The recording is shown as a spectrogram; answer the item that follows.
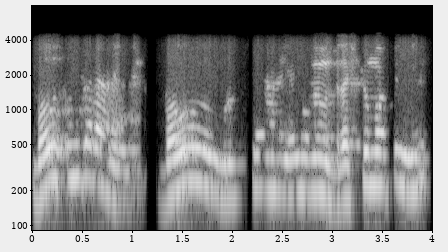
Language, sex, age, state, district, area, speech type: Sanskrit, male, 30-45, Telangana, Medak, rural, conversation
